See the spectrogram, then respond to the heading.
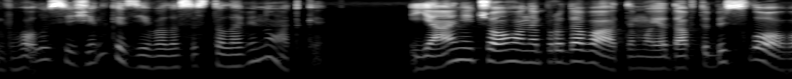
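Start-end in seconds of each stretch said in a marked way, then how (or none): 3.1-6.0 testy, irritated, annoyed tone. A young man about to leave answers his mother's question; irritated reply. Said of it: "роздратовано відповів молодий чоловік".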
